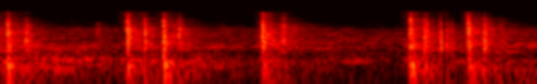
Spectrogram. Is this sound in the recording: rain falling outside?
no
